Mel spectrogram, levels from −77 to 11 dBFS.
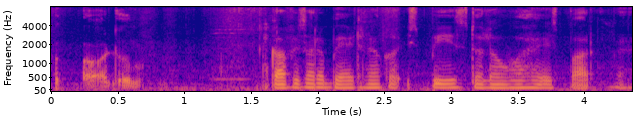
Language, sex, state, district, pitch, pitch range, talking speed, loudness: Hindi, male, Delhi, New Delhi, 130 Hz, 125-130 Hz, 165 wpm, -20 LUFS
